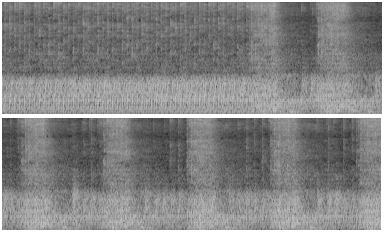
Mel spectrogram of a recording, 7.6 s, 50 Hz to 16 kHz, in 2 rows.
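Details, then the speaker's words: 1971 Honda CD175 K3 twin being restored, first start after wiring issue fixed: fires up and holds a steady idle with a gentle, regular pulse and no mechanical noise; normal idle. "Well, oh boy, am I over the moon about that. Uh, happy ending to a happy weekend, guys. She's running."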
